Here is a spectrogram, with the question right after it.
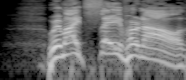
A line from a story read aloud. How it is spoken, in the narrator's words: the captain shouted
